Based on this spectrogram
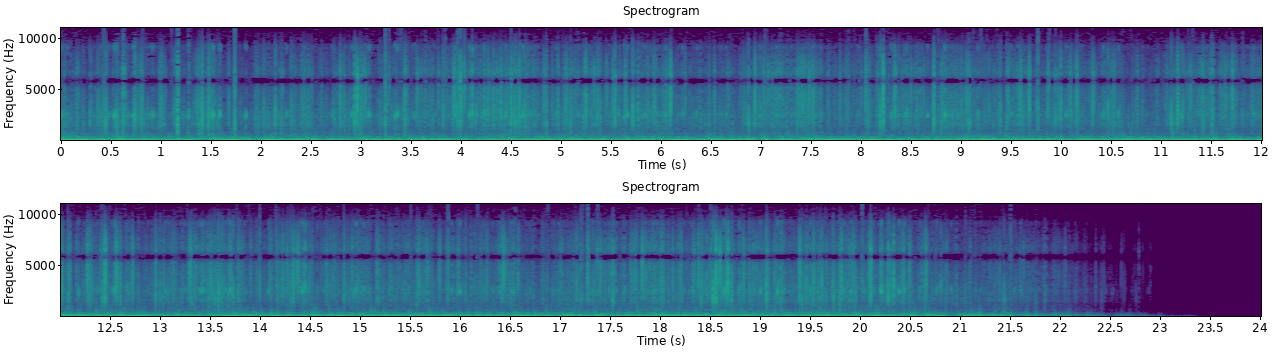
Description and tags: ire: i took some vinyl crackles that i filtered with a matching eq with witch i took the borrow of a natural fire sound that i loved .Then i draw a new waveshape for the crackle.
i mixed it with a natural wind noise that i passed into an auto pan
effect .i tried to equalized it to mix it with the waveshape crackle to obtain an homogeneous sound ... the wind try to follow the crackle :-). i put an EQ on the master to filtered the noise i don't want in the wind (The whistling) and Highlight the big crackle
it was all mixed and processed in ableton live with a little finalisation with peak and a limiter.
bun, fire, faya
